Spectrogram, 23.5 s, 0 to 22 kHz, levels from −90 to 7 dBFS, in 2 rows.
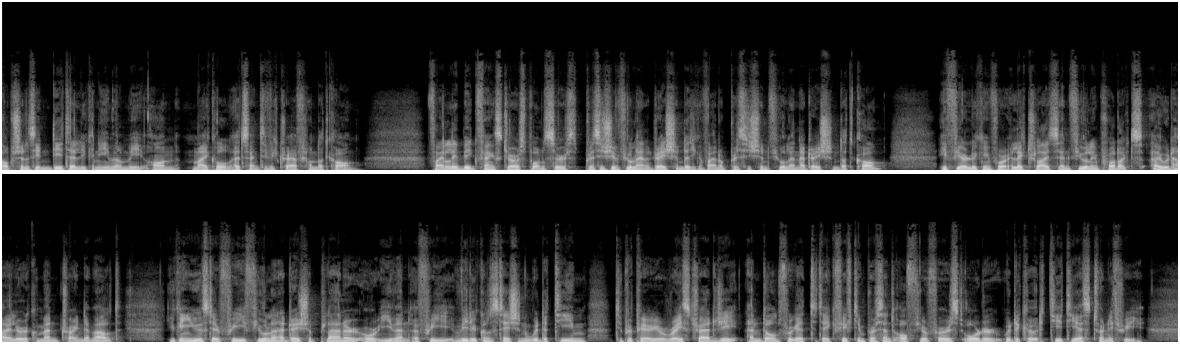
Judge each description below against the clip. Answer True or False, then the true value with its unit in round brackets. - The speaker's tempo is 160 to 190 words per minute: False (205 wpm)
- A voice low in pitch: True (130 Hz)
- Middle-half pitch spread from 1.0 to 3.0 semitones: False (3.5 semitones)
